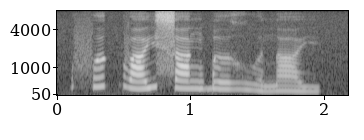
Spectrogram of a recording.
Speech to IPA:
fəː˦˥k̚va˧˥jsa˧ŋ ɓəː˧ɣu˨˩ə̯na˨˩j

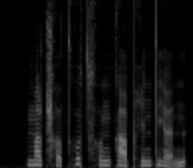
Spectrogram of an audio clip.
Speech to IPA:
mä˧˥ʈ͡ʂʰɤ̰˨˩t̪ʰu˥˩ t͡sʰʊ˧˥ŋkä̰˨˩ pʰi˧˥n t̪jɛ̰˨˩˦n

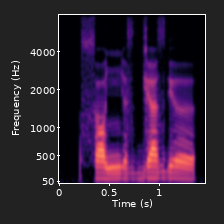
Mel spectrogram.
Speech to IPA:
sɒ˨ɲə˨zɡʲa˦z ɾʲə˦˨

